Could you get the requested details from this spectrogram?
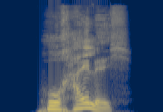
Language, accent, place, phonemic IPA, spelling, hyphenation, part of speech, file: German, Germany, Berlin, /hoːxˈhaɪ̯lɪç/, hochheilig, hoch‧hei‧lig, adjective, De-hochheilig.ogg
- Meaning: very holy, sacrosanct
